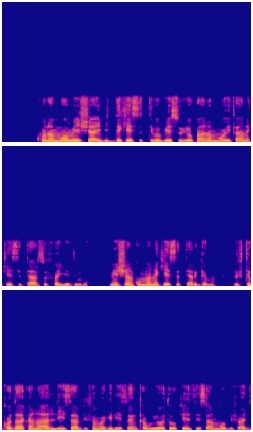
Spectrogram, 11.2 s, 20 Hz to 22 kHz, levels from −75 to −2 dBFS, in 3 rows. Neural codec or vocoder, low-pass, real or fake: none; 7.2 kHz; real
